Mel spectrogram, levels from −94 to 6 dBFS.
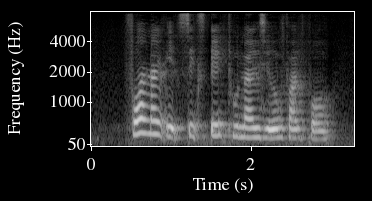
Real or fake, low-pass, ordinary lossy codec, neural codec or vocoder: fake; none; none; codec, 16 kHz, 1 kbps, FunCodec, trained on Chinese and English, 50 frames a second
